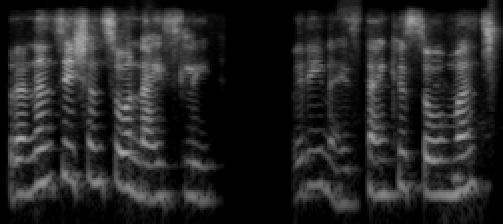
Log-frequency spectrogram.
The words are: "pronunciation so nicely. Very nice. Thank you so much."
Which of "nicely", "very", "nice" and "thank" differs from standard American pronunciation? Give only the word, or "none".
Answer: thank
